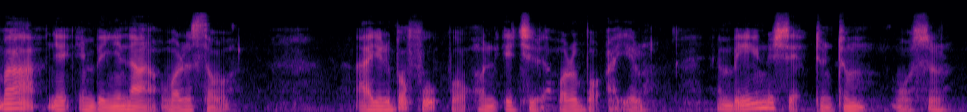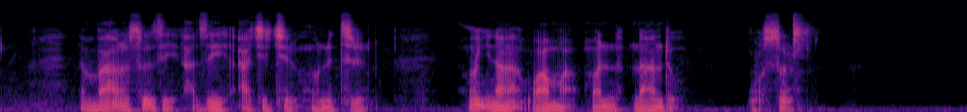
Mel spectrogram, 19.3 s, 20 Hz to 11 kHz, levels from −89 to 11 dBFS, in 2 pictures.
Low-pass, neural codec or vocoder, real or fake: 7.2 kHz; codec, 16 kHz, 4 kbps, FreqCodec, larger model; fake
